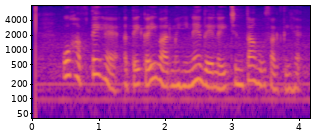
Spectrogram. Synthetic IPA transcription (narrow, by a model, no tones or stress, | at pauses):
oːɦəft̪eɦɛːət̪eːkəiːʋaːɾməɦiːned̪eːləiːt͡ʃɪnt̪aːɦoːsək̚d̪iːɦɛː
